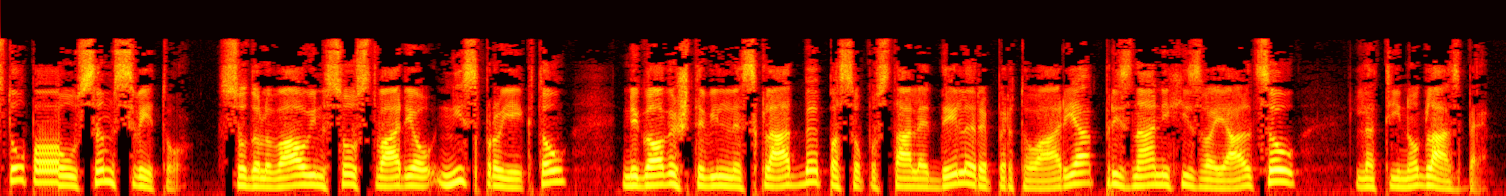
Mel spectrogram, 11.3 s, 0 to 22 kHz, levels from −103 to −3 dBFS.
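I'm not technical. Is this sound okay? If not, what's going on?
No. A system hang loop hits from 0.3 to 0.44 s. The computer briefly froze while the sound hardware kept replaying the same 20 ms scrap of audio, about seven times. That makes a short buzz at 50 Hz, and roughly 0.15 s of speech goes missing.

Transcoding between lossy codecs runs through the whole clip. The speech sounds dull, with nothing above 10.6 kHz. The likely cause is that it was compressed in one format and then squeezed again in another, such as MP3, so the damage from both layers stacks up.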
